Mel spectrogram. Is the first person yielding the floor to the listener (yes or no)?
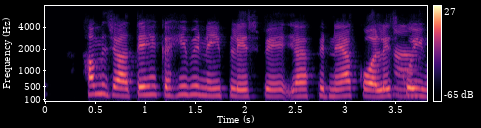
no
